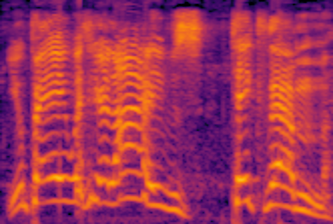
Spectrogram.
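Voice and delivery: high, loud goblin shriek; shrieking Yaka. Acted. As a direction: shriek a furious order at your minions. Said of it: "Yaka shrieks and he's like".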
